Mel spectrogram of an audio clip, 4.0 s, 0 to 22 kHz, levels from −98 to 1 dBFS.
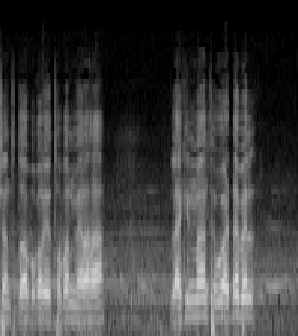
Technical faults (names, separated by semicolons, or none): dropped buffer (overrun)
